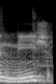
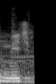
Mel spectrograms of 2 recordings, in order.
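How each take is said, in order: First: The word ends with a soft 'sh' sound. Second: The word ends with a sharp 'ch' sound. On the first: "वो है नीश" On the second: "इसे कुछ लोग नीच भी बोलते हैं"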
